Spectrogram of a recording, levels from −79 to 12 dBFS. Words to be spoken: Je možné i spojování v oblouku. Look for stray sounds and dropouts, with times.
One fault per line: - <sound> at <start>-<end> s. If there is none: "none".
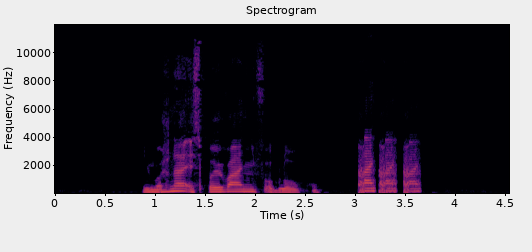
- laugh at 3.0-3.7 s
